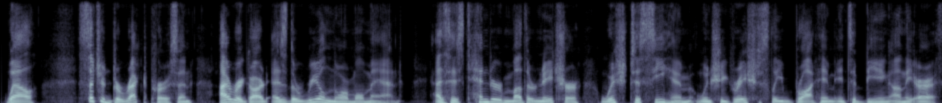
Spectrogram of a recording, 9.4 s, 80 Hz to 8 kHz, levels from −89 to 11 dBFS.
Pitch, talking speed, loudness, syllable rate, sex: 125 Hz, 195 wpm, -21 LUFS, 5.2 syllables/s, male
